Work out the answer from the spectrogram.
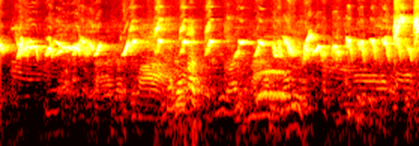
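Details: Greater green leafbird, a caged contest bird that won first place at a Ramadan practice singing contest in Sungai Batang, Jawai, giving a rapid, varied run of bright whistled and chattering notes, with other birds singing close behind.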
